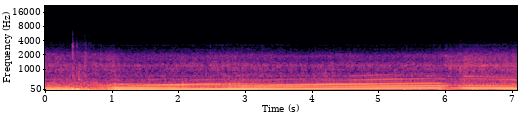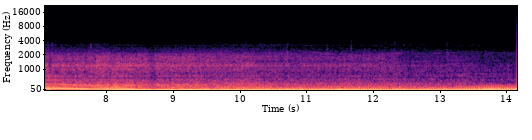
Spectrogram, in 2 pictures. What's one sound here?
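A car exhaust roars loudly close by as the engine revs up and drops back.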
